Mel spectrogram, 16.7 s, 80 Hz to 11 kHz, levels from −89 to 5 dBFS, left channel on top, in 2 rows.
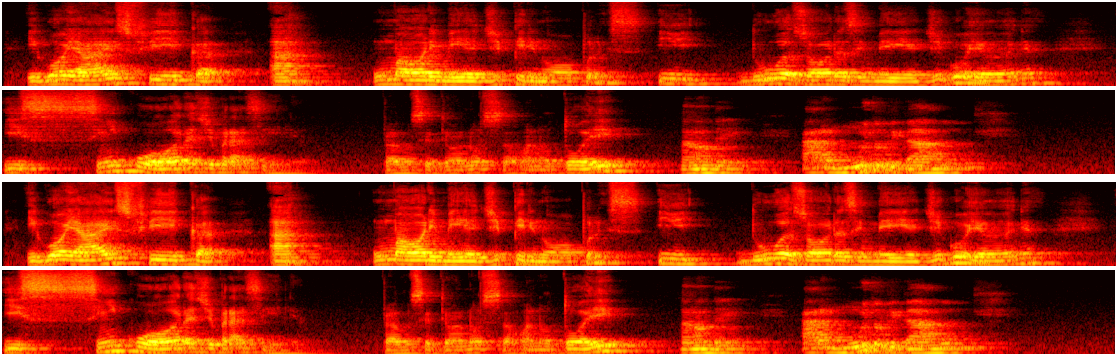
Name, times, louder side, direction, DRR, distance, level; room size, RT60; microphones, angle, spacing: voice 1, 0.2-1.6 2.0-2.2 2.8-5.2 5.5-7.8 8.4-10.6 11.2-13.0, right 1 dB, 35° right, 6 dB, 0.6 m, -25 dB
voice 2, 13.4-13.9 14.3-15.9, right 1 dB, 65° right, -5 dB, 1.2 m, -29 dB
7.4 x 5.9 x 2.9 m, 0.81 s
head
